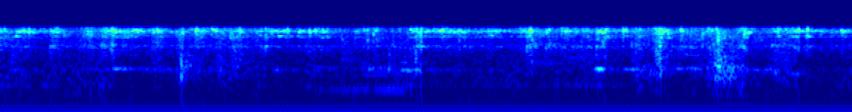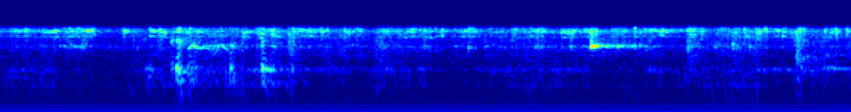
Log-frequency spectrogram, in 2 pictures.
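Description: Nunchaku being swung and caught, with a few sharp clacks and smacks, the loudest about seven seconds in, over a steady hiss.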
